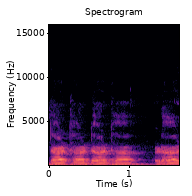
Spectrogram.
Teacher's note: मूर्धन्य कठोर तालु के अगले भाग से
